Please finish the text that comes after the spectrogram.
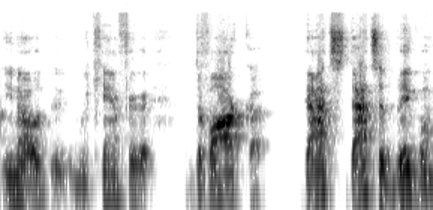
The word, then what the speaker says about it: Dwarka: Uh Dwarka, d w a r k a. Cuz, you know, they pronounce the w as a v.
